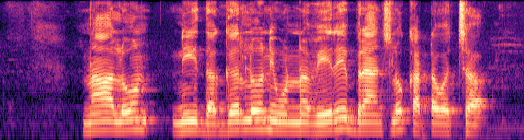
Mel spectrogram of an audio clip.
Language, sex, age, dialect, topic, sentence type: Telugu, male, 60-100, Utterandhra, banking, question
